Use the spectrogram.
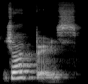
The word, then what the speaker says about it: jodhpurs: So this one is actually derived from the Indian city of Jodhpur, and in the English version is actually pronounced Jodhpurs.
